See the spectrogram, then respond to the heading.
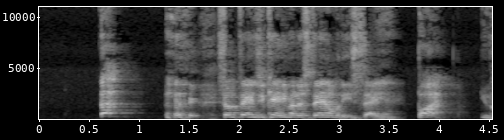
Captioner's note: laughs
